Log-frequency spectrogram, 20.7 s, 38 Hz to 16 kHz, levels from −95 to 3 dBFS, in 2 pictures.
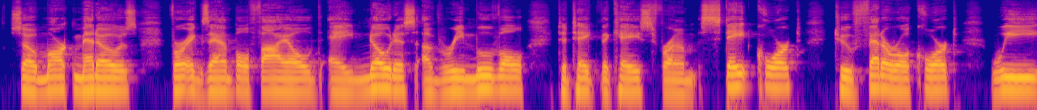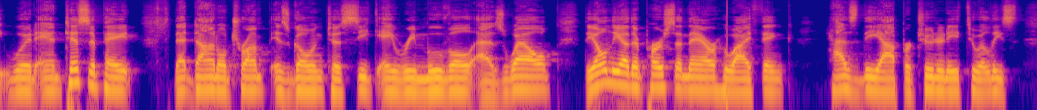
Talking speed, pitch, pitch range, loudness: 140 wpm, 110 Hz, 105-120 Hz, -17 LUFS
